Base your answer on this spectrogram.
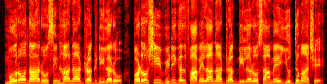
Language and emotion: Gujarati, neutral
